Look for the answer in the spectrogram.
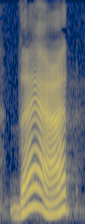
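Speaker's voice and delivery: "that" rising high and loud; stressed that. Shown as a demonstration. Preacher repeating the key word to the church: punched "that". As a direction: lean on the word "that". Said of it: "I emphasize the word T H A T".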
